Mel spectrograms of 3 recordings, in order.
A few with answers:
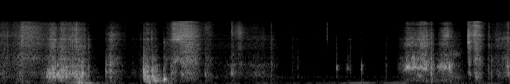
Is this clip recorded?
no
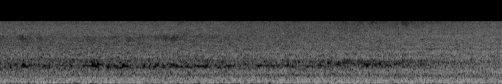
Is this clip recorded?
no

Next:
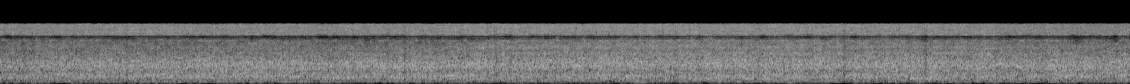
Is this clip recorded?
no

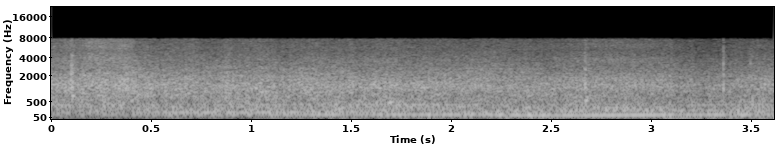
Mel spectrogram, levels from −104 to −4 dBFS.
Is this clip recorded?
yes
